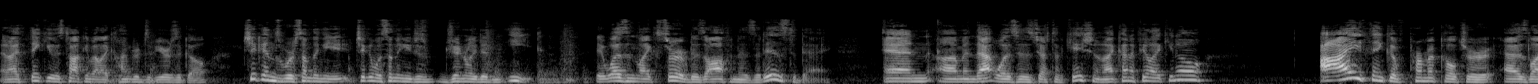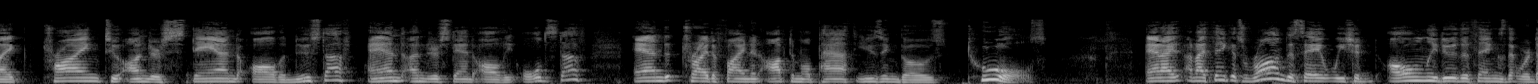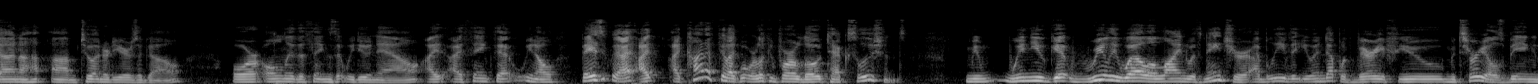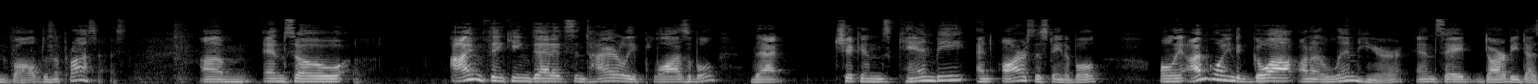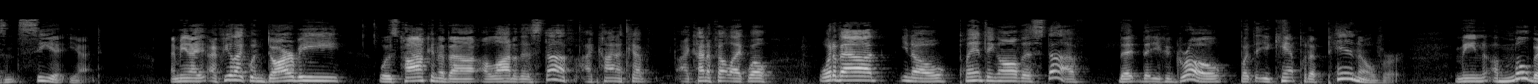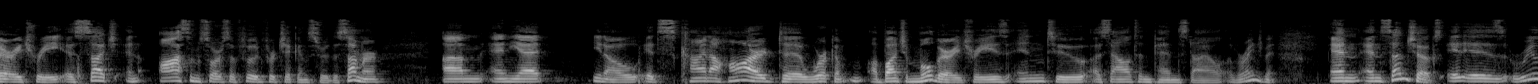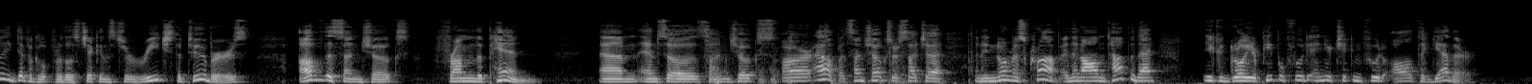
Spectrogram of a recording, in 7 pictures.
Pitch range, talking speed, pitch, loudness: 120-160 Hz, 185 wpm, 135 Hz, -25 LUFS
